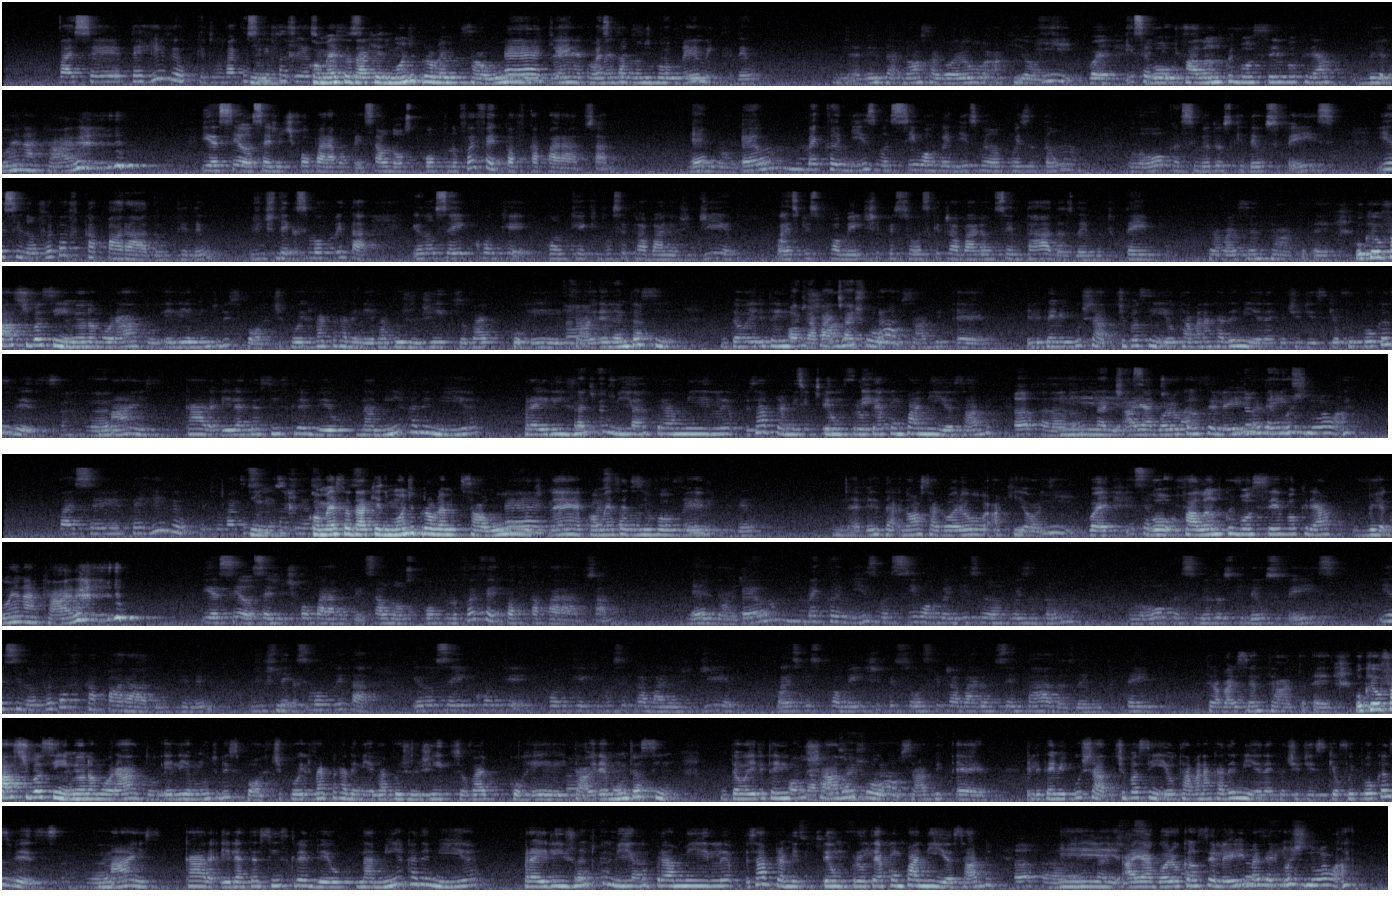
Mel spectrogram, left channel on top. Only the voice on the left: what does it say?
vai ser terrível, porque tu não vai conseguir
fazer as
coisas
que
é, que
aí começa
a dar
um
monte de problema, entendeu?
E,
e se
a gente
for
E assim, ó, se a gente for parar para pensar, o nosso corpo não foi feito para ficar parado, sabe?
É,
é um mecanismo assim, o organismo é uma coisa tão louca, assim, meu Deus, que Deus fez. E assim, não foi para ficar parado, entendeu? A gente
tem que se movimentar. Eu não sei com que, com o que que você trabalha hoje em dia, mas principalmente pessoas que trabalham sentadas, né, muito tempo.
Ah,
que
legal.
Ó,
já vai te
ajudar.
Aham.
Para te
ajudar.
Sentir,
se
Aham,
para te
incentivar.
E não
tens,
